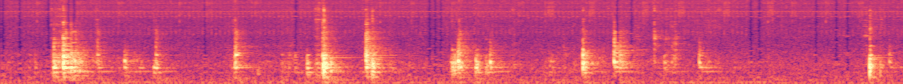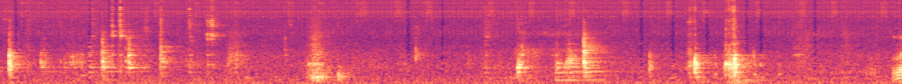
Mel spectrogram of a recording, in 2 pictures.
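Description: Sheet-metal engine tin clinks and knocks against the engine.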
